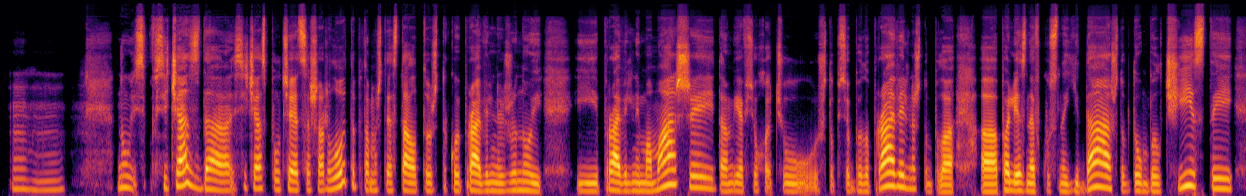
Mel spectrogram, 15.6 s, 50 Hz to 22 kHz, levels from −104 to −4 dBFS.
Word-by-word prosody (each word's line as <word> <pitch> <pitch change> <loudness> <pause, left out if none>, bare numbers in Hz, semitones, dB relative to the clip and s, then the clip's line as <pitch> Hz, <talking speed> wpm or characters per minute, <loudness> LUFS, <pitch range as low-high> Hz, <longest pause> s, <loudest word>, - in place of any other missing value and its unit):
Мгм. 185 -1 -15 0.6
Ну, 230 0 -6
сь 280 - 0
в - - -6
сейчас, 255 +3 +3
да, 185 -4 +1
сейчас 215 -3 -1
получается 180 -2 0
Шарлотта, 225 - -1
потому 175 -5 -7
что 175 - -6
я - - -7
стала 165 -3 +3
тоже 165 +1 -7
такой 165 - -6
правильной 165 -2 +2
женой 170 -2 -4 0.4
и 155 0 -4
правильной 165 -3 +3
мамашей, 225 - +3
там, 160 0 -3
я 160 - -1
всё 155 +1 -10
хочу, 155 -1 -7
чтоб - - -14
всё - - -5
было 160 -1 -6
правильно, 240 -3 +4
чтоб 150 - -10
была, 140 -1 +1 0.3
а, 150 0 +5
полезная, 165 -3 +2
вкусная 155 0 -4
еда, 220 +10 +3
чтоб 155 -5 -11
дом 160 -2 -3
был 150 -1 -4
чистый, 210 -4 0
175 Hz, 145 wpm, -21 LUFS, 160-210 Hz, 0.6 s, а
